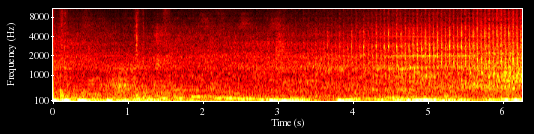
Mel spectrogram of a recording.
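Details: Vauxhall Crossland X petrol engine idling quietly and evenly after a new air conditioning pump is confirmed as needed, with the alternator belt removed; low steady hum, no whine or rattle from the belt drive.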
